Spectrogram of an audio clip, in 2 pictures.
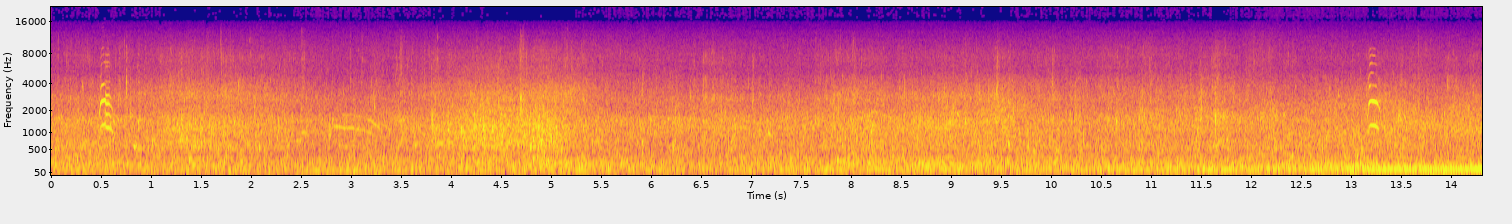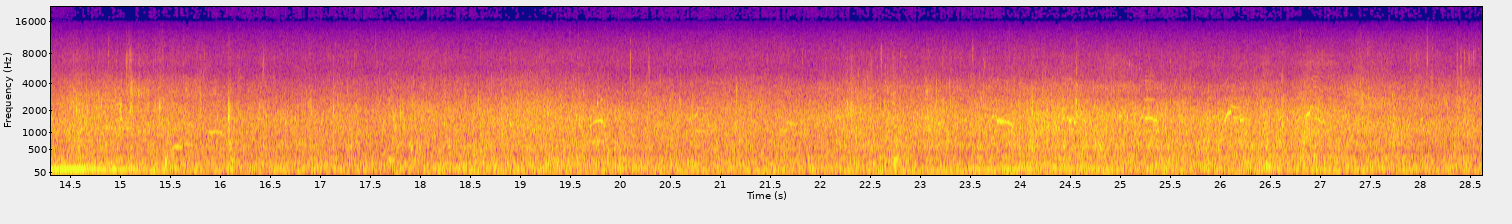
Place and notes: At the beach of Akresand on a mild windy summer day. The sound of water waves on the sandy beach and a seagull crying in the wind. In the distance a motor boat.
international sound scapes - topographic field recordings and social ambiences
Åkrehamn, Norway, 28 July 2012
